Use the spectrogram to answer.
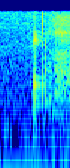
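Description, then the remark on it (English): A single quick, muffled sneeze: a short burst of breathy noise that cuts off after a second small catch, with no talking, just faint hiss before and after. “Bless you.”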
